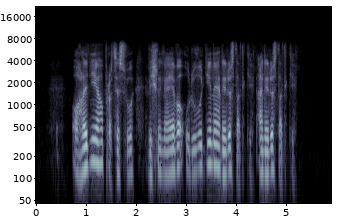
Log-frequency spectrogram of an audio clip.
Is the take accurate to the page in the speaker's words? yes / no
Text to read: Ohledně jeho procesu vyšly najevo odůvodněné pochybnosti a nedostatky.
no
